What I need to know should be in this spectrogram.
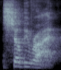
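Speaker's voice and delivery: put-on light Aussie accent; a hint of Australian in the vowels. Streamer quoting how Aussies reassure, light Australian accent. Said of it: "That's the Olsies would say".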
